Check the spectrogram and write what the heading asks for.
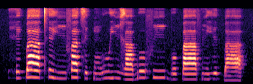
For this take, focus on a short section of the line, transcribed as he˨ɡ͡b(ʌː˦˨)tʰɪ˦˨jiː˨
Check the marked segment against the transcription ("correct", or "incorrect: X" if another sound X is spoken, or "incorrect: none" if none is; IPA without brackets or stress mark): incorrect: aː˦˨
